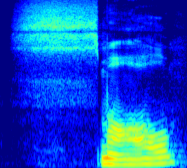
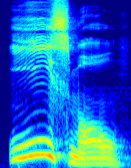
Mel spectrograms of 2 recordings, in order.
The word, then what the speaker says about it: small: S for S small look the first letter is letter s but the sound is s and Brazilian students normally say is small they put one more syllable in the beginning they say e no it's pretty much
